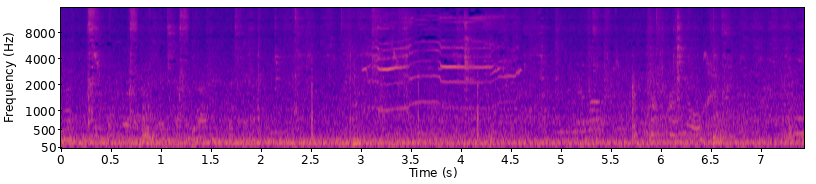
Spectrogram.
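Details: Kitten still nursing, separated from its mother, lets out a few high, wavering mews midway through against rumbling traffic and nearby voices.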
